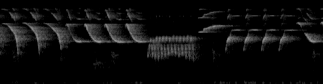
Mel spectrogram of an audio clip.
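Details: Canary singing vigorously, recorded as a model for teaching songbirds: a row of looping descending whistles, a brief buzzy rattle, then quick high repeated notes.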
